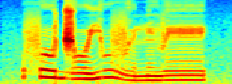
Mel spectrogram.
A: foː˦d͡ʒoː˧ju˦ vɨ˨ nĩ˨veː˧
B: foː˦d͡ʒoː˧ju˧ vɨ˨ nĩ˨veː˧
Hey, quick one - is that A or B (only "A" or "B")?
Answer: A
